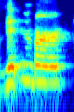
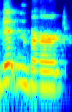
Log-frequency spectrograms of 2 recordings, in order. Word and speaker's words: Wittenberg: to the university of wittenberg i know it's spelled with a w but it's pronounced with a v okay so the university of wittenberg the city of wittenberg was in the holy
